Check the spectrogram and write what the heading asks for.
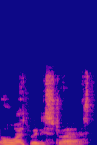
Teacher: There's a thing called voice fry where, you know, the voice where someone says something at the end is like, oh, I was really stressed. And they've got that little fry bit at the end of their voice. Their voice kind of crackles away a little bit.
